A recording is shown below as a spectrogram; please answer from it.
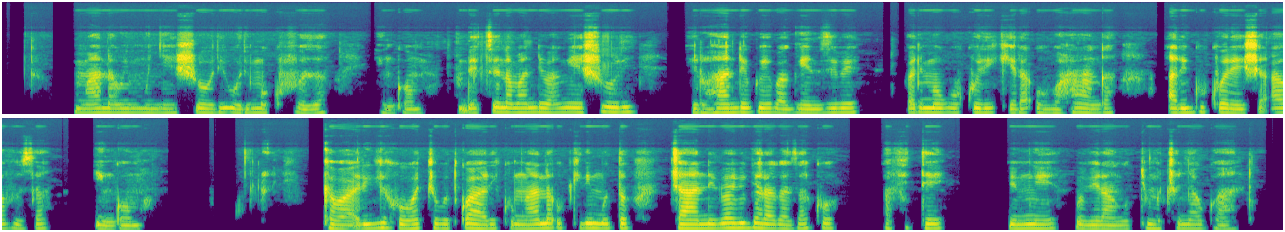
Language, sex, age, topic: Kinyarwanda, male, 18-24, government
